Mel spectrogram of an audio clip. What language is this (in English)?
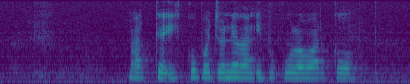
Javanese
